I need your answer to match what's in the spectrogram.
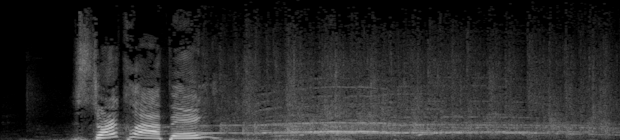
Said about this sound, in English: Start clapping for my co-host, my best friend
